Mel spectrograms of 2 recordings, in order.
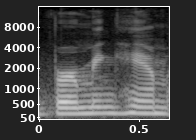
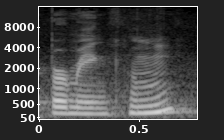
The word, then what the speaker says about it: Birmingham: Birmingham SharePoint user group I'm from Birmingham Alabama that's pronounced completely different than here where it's Birmingham but we actually do call it the ham so it's that's the way you pronounce it there that picture of me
